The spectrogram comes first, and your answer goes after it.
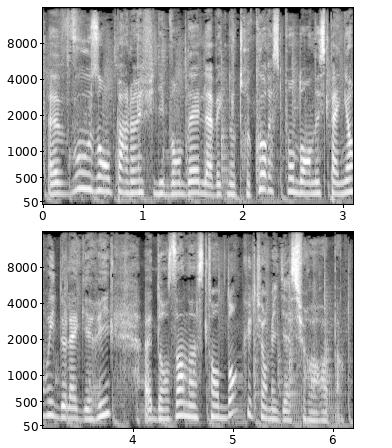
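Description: A woman announcing a radio programme in a crisp, presenting manner. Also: mid-range voice, fast. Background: jingle music.

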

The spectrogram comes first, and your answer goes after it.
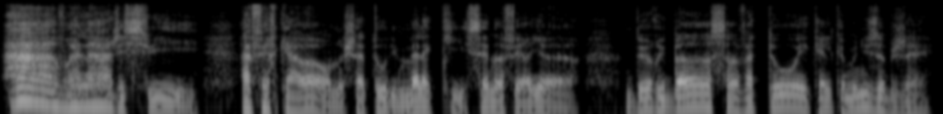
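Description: A man voicing a playful, boastful gentleman thief in a dramatic audiobook reading, teasing and theatrical. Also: animated, takes it slowly, no echo, studio quality, heavily acted. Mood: mocking, boastful. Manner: teasing, theatrical, swings between bright exclamations and low asides.

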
